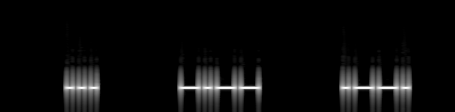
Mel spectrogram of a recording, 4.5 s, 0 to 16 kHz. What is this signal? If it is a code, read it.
Morse code, heard as a keyed tone, about 20 wpm, spaced as for 8 wpm, 700 Hz. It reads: SYP
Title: 152 Lesson 25e - Letter p - Three Characters 20wpm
